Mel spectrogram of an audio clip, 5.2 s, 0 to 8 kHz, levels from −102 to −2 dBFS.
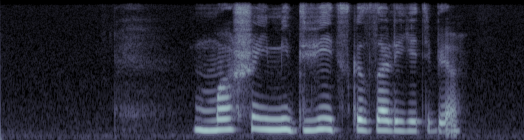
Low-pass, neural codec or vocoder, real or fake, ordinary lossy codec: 7.2 kHz; none; real; none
